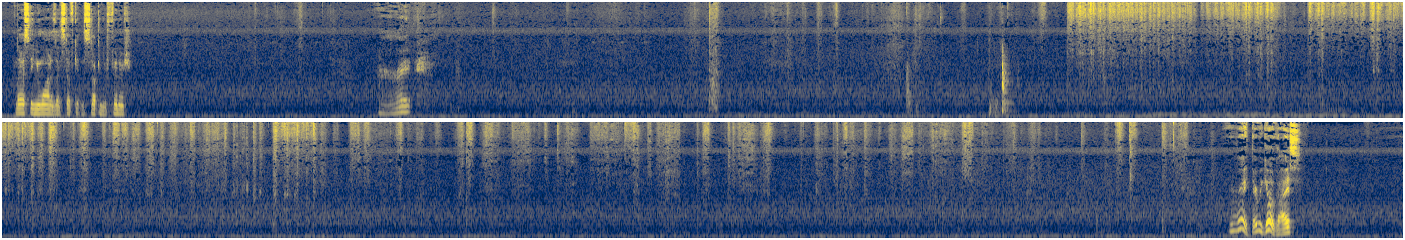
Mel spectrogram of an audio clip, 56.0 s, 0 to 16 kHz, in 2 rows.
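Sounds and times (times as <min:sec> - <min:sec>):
paper towel rubbing on wood: 0:20.7 - 0:48.8.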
